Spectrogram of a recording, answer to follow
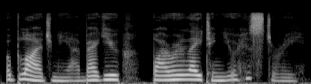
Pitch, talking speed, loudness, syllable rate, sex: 195 Hz, 175 wpm, -18 LUFS, 5.7 syllables/s, female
